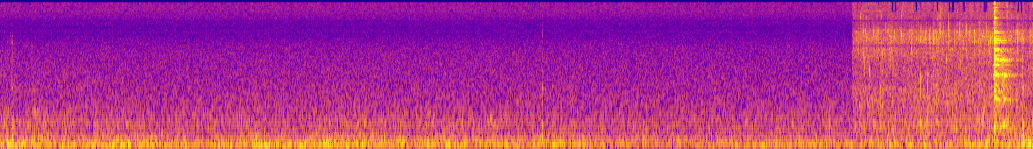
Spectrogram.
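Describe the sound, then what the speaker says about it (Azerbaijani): Floured fish frying in hot oil, a steady soft sizzle holding evenly throughout, growing a little louder and brighter near the end. "Yağ qızdıqdan sonra unladığım balıqları yağın içərisinə əlavə edirəm."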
